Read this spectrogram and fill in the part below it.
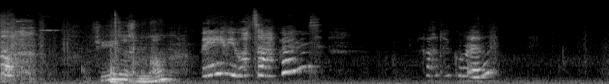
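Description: A young woman sobs and speaks in a shaky, upset voice close by.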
